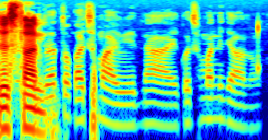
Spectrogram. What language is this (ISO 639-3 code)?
guj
